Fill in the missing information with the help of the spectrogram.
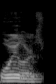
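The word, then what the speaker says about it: Euler: I used to pronounce it incorrectly for a long time and then someone's like it's Oiler I'm like really like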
